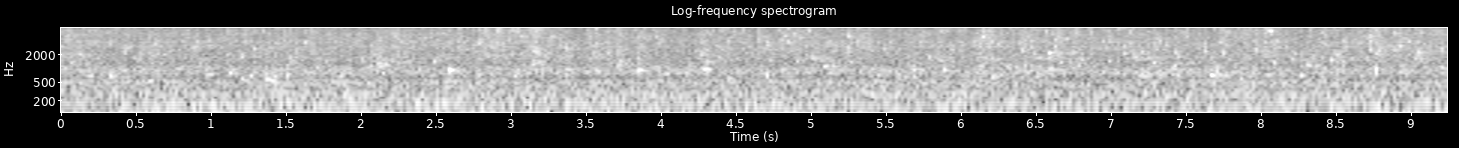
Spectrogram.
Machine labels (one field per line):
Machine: pump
